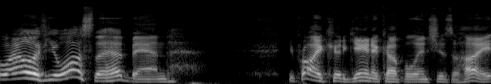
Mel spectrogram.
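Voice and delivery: put-on words smeared together, drunk. Retelling what a woman told the speaker, imitating drunk slurring. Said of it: "she's like slurring her words".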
